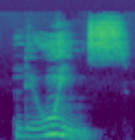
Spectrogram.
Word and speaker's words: leões: Noch ein Beispiel. Leão. Leões, beide nasal.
